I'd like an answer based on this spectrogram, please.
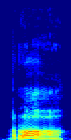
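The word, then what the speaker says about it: ر: opening than lamb and we pronounce ra from behind the noon so raw is closer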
